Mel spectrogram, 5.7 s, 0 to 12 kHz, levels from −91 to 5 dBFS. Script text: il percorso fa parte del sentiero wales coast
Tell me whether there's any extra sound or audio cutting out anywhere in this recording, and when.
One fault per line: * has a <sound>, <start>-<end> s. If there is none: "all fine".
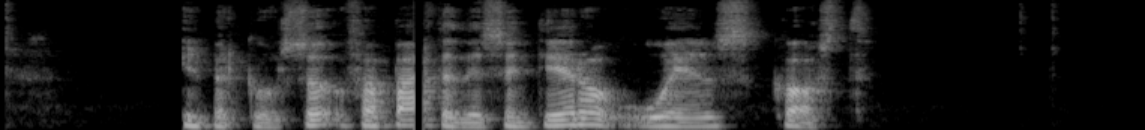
* has a dropout, 2.1-2.1 s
